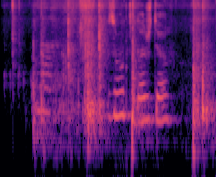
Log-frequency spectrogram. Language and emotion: Russian, sad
